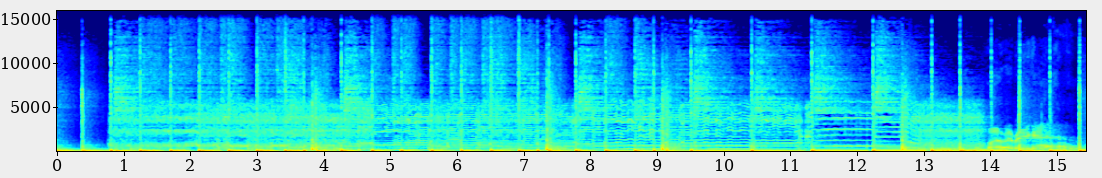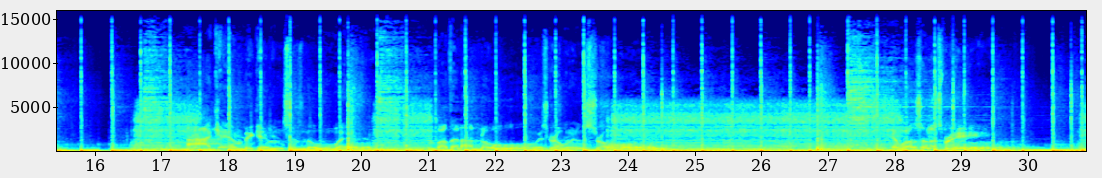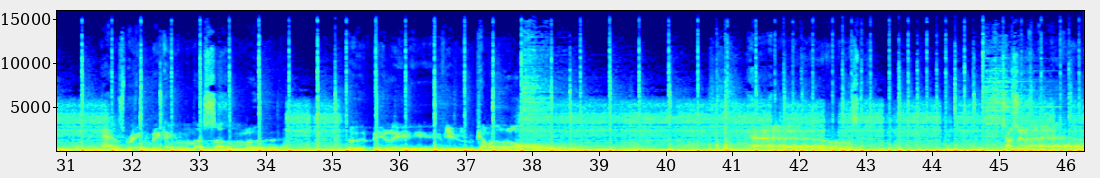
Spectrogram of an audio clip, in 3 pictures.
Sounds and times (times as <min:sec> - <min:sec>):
Music: 0:00.0 - 0:46.2.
